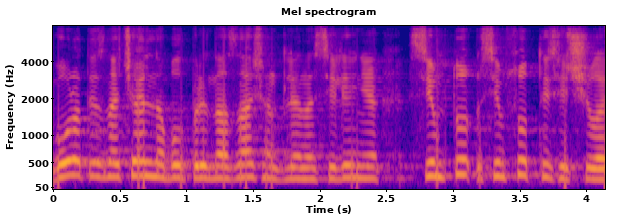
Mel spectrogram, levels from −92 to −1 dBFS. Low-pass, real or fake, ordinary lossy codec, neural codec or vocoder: none; real; none; none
